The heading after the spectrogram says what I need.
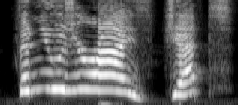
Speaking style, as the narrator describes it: Sokka nearly yells

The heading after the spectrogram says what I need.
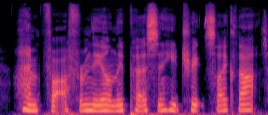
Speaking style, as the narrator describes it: Obi-Wan laughed dryly

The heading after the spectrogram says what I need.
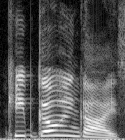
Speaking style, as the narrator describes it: Mike yelled after them

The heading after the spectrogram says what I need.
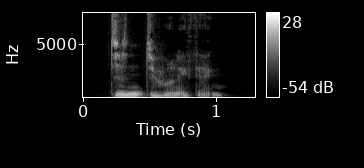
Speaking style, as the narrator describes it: he croaks

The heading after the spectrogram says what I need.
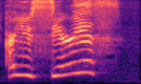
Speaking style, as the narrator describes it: He shouted

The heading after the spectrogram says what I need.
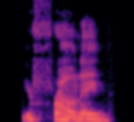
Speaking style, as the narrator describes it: Matt muttered

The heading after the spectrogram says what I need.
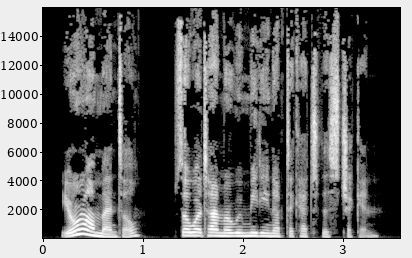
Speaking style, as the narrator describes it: she says, in her usual practical tone

